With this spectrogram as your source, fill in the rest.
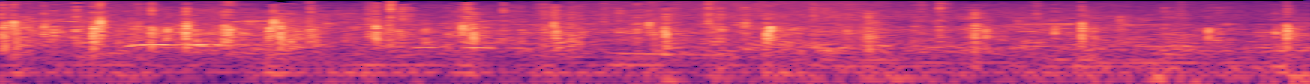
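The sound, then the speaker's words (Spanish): Audience applause at an award ceremony as a second-prize winner is called up: brisk, crackling hand claps in a steady stream of moderate loudness, with a few sharper claps standing out. “Fuerte aplauso,”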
